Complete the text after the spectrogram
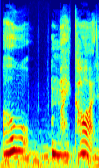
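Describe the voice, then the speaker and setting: A woman's voice: medium pitch, drawn-out words, music in the background. An actress playing an anxious, caring young woman in naturalistic drama dialogue. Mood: worried.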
